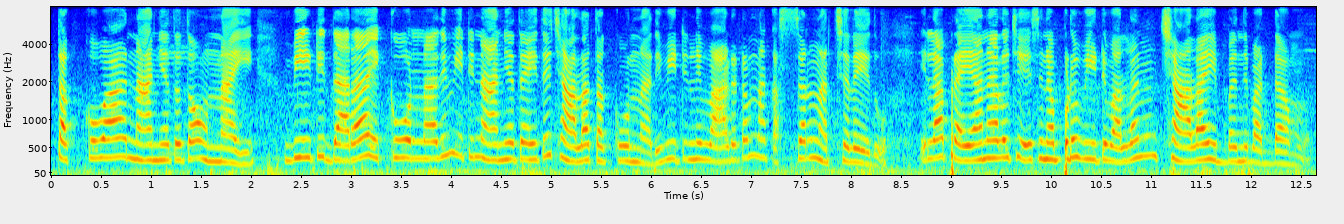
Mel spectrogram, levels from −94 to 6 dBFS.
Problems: constant background noise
